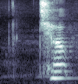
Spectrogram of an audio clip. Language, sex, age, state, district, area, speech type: Hindi, female, 18-30, Madhya Pradesh, Ujjain, urban, read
